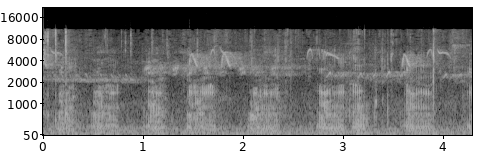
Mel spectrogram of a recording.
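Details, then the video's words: Wild boar giving harsh, rough grunting bursts about every half second in a steady rhythm, with short squeaky chirps sounding above them. "Wild Boar Sounds"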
